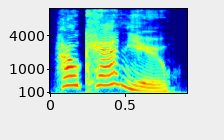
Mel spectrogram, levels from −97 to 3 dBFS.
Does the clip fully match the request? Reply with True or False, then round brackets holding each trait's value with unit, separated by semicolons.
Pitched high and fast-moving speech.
False (270 Hz; 195 wpm)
